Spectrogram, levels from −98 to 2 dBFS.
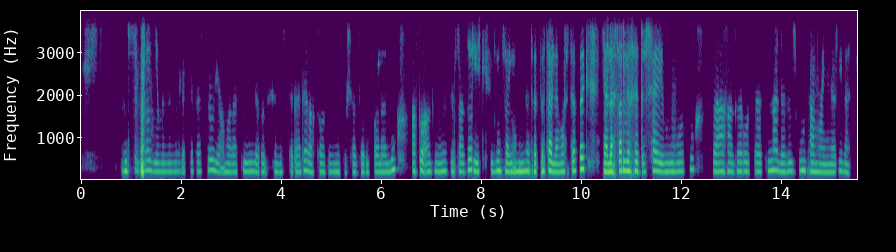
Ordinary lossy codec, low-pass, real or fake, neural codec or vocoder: Opus, 64 kbps; 3.6 kHz; fake; autoencoder, 48 kHz, 32 numbers a frame, DAC-VAE, trained on Japanese speech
